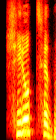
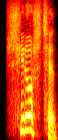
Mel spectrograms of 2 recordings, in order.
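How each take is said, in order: First: The rejected শিরোচ্ছেদ; wrong form. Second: শিরশ্ছেদ pitched up, clean falling tune; the right শিরশ্ছেদ, lifted and final; correct pronunciation. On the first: (ভুল উচ্চারণে শিরোচ্ছেদ) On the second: (শুদ্ধ উচ্চারণে শিরশ্ছেদ) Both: Shown as a demonstration. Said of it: "না".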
